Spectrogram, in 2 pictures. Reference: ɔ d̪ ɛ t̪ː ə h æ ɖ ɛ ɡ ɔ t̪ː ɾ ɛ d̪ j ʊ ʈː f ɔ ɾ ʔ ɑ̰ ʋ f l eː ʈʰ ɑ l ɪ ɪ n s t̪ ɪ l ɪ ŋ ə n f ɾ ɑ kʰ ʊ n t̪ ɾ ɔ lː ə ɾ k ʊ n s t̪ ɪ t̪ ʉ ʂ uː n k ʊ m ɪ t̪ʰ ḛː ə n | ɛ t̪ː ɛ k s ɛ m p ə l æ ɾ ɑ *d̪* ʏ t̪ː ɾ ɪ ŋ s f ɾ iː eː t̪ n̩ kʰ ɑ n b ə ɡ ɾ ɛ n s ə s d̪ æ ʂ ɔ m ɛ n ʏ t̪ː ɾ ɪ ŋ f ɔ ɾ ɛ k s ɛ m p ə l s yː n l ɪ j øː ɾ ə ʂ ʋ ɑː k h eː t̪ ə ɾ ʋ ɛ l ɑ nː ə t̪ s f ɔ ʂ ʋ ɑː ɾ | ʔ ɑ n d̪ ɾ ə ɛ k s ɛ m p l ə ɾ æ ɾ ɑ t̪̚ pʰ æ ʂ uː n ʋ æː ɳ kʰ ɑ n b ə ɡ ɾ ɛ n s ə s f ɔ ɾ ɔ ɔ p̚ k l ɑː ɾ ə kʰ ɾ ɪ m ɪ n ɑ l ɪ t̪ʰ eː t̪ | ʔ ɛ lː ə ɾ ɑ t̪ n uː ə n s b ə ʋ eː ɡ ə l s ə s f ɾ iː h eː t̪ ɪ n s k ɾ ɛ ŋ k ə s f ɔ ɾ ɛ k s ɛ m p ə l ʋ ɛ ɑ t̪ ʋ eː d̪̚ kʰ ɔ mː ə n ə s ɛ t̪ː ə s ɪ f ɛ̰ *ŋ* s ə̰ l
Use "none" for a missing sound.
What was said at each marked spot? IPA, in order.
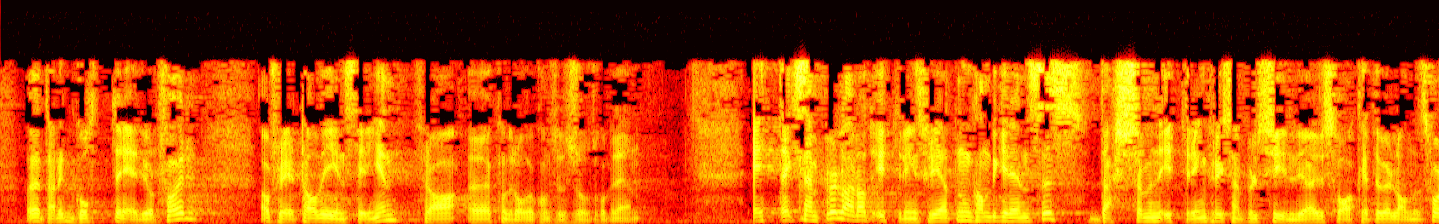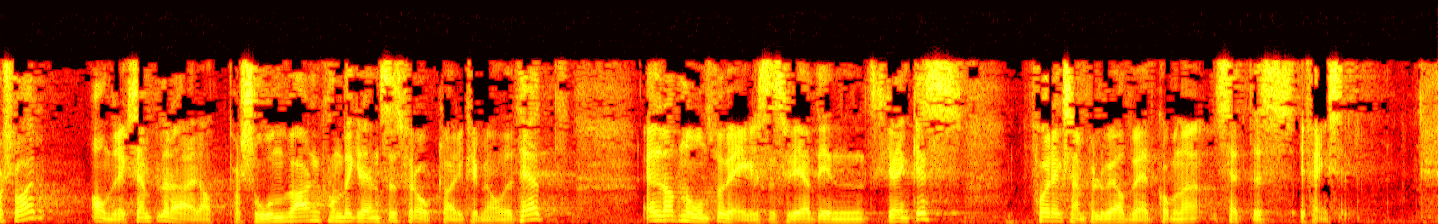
t̪, ŋ

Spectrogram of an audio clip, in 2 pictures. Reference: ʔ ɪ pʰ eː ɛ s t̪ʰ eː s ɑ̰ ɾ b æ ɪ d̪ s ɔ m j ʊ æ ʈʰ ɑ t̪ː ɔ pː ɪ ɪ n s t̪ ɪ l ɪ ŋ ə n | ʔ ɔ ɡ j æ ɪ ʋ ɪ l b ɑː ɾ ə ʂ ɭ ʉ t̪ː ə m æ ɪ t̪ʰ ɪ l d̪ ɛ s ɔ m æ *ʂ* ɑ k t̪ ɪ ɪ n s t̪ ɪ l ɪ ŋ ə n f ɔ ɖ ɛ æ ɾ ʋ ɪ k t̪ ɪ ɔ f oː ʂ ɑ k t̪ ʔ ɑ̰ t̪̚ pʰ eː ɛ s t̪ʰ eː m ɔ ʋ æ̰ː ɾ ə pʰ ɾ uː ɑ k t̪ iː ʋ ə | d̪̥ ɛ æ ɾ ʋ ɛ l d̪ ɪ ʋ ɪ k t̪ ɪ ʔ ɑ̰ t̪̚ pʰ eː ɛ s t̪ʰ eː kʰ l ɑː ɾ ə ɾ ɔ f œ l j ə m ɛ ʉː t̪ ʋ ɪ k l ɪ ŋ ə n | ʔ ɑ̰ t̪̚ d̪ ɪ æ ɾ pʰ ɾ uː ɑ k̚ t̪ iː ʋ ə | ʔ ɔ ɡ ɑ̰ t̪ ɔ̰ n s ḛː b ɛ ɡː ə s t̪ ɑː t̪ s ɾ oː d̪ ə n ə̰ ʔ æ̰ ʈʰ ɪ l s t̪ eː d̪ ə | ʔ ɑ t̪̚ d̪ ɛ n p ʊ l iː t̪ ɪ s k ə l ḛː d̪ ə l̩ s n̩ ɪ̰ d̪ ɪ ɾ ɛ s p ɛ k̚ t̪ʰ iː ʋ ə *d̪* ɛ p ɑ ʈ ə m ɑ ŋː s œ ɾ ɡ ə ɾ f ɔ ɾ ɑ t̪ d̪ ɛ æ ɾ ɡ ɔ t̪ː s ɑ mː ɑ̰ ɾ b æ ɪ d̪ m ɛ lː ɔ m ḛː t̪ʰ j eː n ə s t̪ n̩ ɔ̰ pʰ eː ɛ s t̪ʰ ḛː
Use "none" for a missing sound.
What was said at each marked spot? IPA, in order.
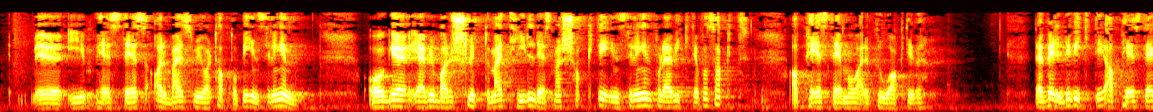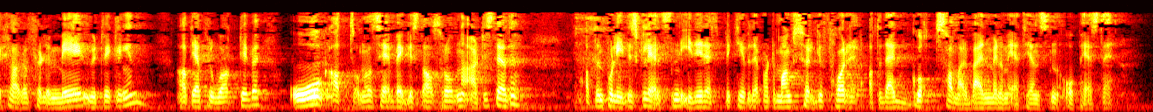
ʂ, d̪

